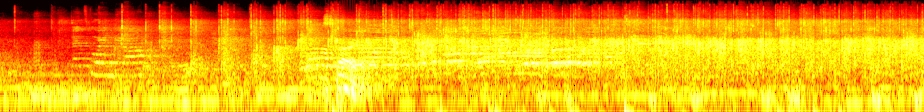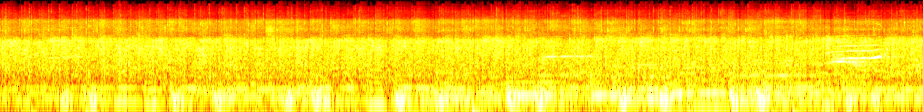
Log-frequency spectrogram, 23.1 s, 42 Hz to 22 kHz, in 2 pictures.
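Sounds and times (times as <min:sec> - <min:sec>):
crowd applauding: 0:00.7 - 0:23.0
low pulsing music beat: 0:07.8 - 0:23.0.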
